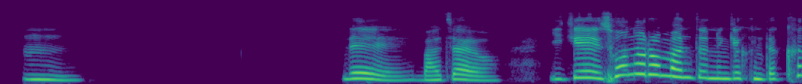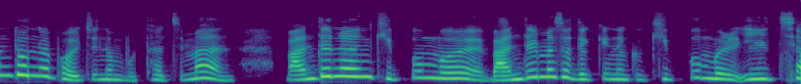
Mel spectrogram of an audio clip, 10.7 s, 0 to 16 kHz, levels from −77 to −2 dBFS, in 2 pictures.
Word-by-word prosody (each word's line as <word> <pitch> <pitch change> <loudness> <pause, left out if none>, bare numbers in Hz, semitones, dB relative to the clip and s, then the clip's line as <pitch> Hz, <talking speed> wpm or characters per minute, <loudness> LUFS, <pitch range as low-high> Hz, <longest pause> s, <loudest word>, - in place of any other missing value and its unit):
음. 200 -4 -5 1.7
네. 215 -7 0
맞아요. 185 -2 -2 0.3
이게 265 +4 +2
손으로 420 - +4
만드는 295 -8 +2
게 255 - 0
근데 235 -2 -2
큰돈을 390 - +1
벌지는 210 -2 -3
못하지만 200 +4 -3 0.3
만드는 335 +11 +3
기쁨을 250 - -1
만들면서 300 +12 +2
느끼는 220 0 -3
그 205 -1 -14
기쁨을 230 +1 -3
잃지 230 +3 0
230 Hz, 255 characters per minute, -22 LUFS, 205-290 Hz, 1.7 s, 손으로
